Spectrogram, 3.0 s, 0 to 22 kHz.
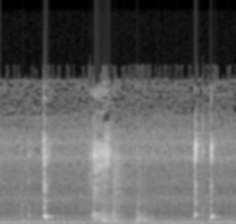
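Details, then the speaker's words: Infant girl aged 1 month 10 days with hiccups before her bath: short, sharp little hiccups, about three in three seconds, over quiet room noise. "has the hiccups right now. Poor girl."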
